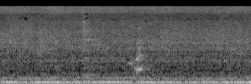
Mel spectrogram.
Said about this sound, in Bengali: ফুলকপিটা দিয়ে একটু নাড়িয়ে নিয়ে একটু জল দিয়ে দেবো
